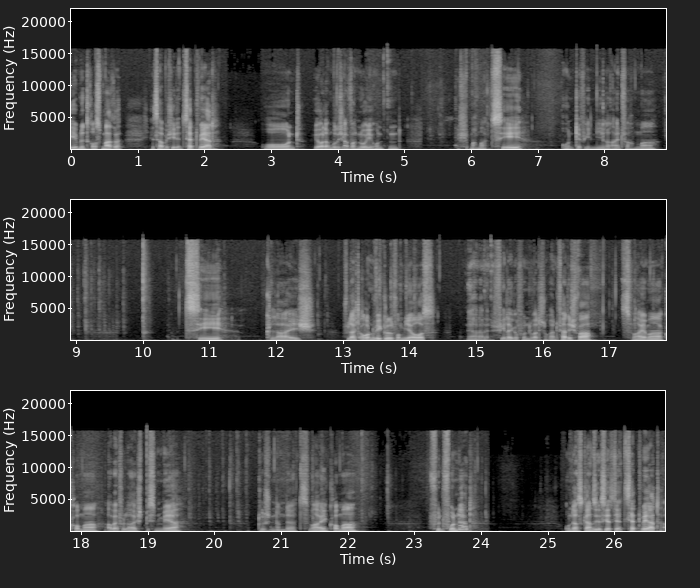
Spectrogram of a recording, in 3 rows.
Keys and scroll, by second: 5.2 Left, 6.2 ,, 6.7 c, 8.9 Up, 9.1 Right, 10.0 Return, 11.1-14.5 typing, 15.8 Down, 17.3 2, 17.6 ,, 19.9 Left, 20.2 Delete, 20.3 Left, 21.4 2, 22.6 ,, 23.4 5, 23.9 0, 25.0 Right.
